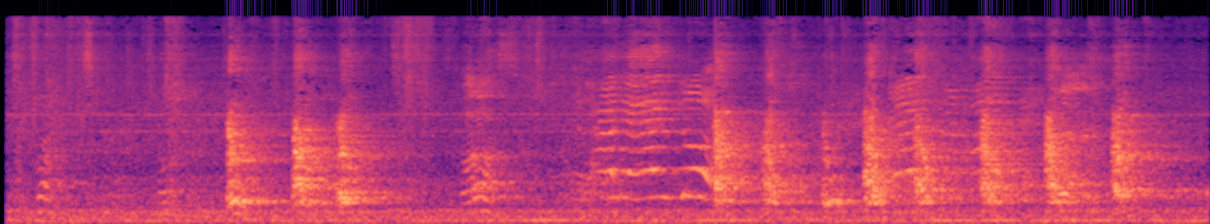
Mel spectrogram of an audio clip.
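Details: Boerboel, or South African Mastiff, one of a pair living in Egypt, gives a series of deep harmonic barks in loose bursts, a longer drawn-out tonal call near the middle, then steady repeated barks about twice a second.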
